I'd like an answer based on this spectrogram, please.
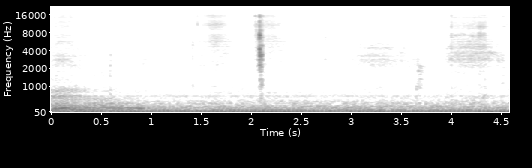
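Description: Low steady hum inside a parked car's cabin, with a single faint click about two seconds in.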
